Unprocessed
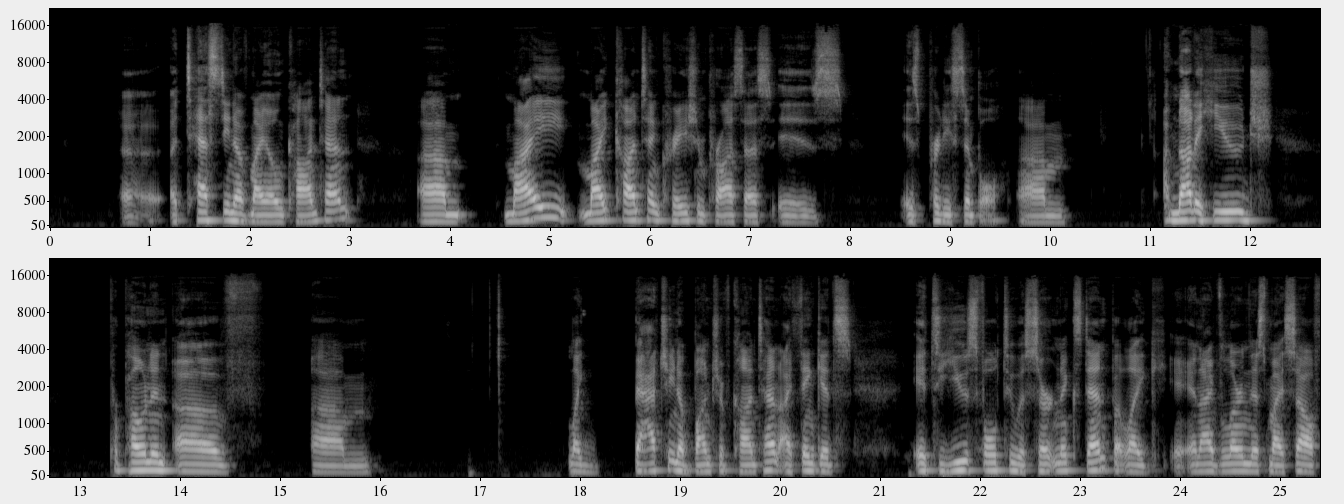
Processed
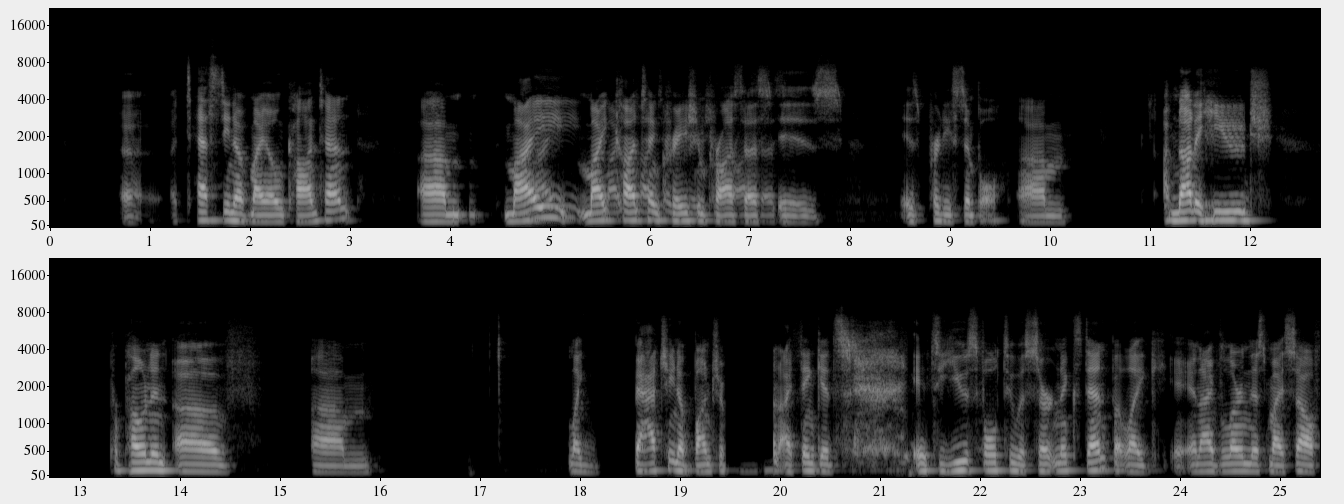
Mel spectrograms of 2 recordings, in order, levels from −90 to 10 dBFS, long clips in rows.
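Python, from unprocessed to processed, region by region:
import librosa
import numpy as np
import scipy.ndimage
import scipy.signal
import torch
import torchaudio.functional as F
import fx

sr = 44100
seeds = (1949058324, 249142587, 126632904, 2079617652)

y = fx.chain(x, sr, fx.high_shelf(hz=6100.0, db=7.0),
    fx.upward_expand(threshold_db=-30.0, expansion=2.5), at=(0.91, 1.64))
y = fx.chain(y, sr, fx.high_shelf(hz=7700.0, db=-5.5),
    fx.echo_single(ms=165, db=-15.5),
    fx.band_squash(depth_pct=40), at=(4.03, 7.36))
y = fx.chain(y, sr, fx.air_absorb(metres=220.0),
    fx.band_squash(depth_pct=40), at=(7.86, 9.03))
y = fx.chain(y, sr, fx.fixed_phaser(hz=2100.0, stages=4),
    fx.room_flutter(wall_m=10.3, rt60_s=0.73),
    fx.env_flatten(amount_pct=70), at=(11.55, 11.95))
y = fx.chain(y, sr, fx.cvsd(bps=32000),
    fx.cheby2_lowpass(hz=720.0, order=4, stop_db=80),
    fx.level_steps(step_db=10), at=(19.45, 19.94))
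y = fx.chain(y, sr, fx.env_lowpass_down(base_hz=680.0, full_db=-23.5),
    fx.peak_eq(hz=9600.0, db=14.0, octaves=0.26),
    fx.env_flatten(amount_pct=70), at=(20.61, 21.47))
y = scipy.signal.sosfilt(scipy.signal.ellip(3, 1.0, 40, [130.0, 4300.0], 'bandpass', fs=sr, output='sos'), y)
y = fx.low_shelf(y, sr, hz=410.0, db=-6.0)
y = y * 10.0 ** (-5.5 / 20.0)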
